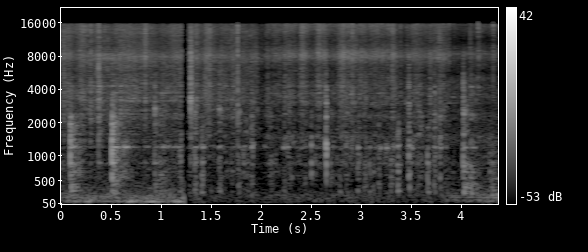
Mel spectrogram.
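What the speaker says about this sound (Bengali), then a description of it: "নেড়েচেড়ে আমি এই রসুনগুলো একটু টেলে নিব" Garlic cloves being stirred and roasted in a pan for a mashed garlic dish, a soft crackling sizzle with scraping stirs and one sharp clack, fairly quiet and close.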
